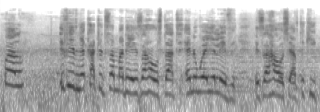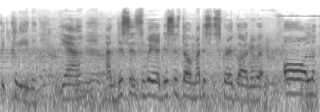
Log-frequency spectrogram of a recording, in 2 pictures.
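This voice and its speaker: Loud street and traffic noise surrounds this casual live-stream chat from a busy city station area. The talk show host, a woman from Jamaica with a Jamaican accent, speaks briskly in a slightly high, gravelly voice, rambling chattily and calling out viewers by name.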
